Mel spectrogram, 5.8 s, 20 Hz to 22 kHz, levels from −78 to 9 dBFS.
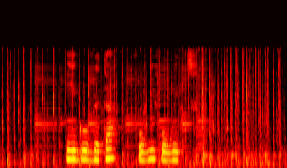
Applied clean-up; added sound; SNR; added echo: none; Computer keyboard + Harmonica; 12 dB; none.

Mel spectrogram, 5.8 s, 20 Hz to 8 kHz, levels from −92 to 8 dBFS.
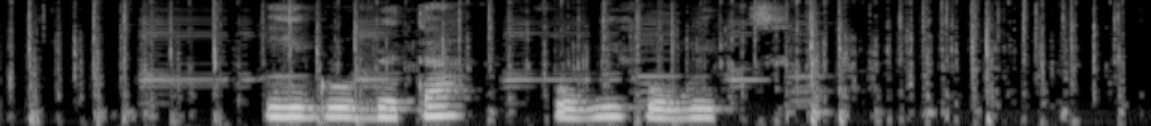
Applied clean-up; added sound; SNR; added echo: classical method spectral subtraction.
